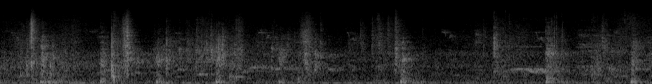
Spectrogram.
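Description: Faint scattered clicks and knocks, with a short steady tone about five and a half seconds in.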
